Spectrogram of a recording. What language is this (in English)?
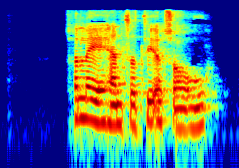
Danish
